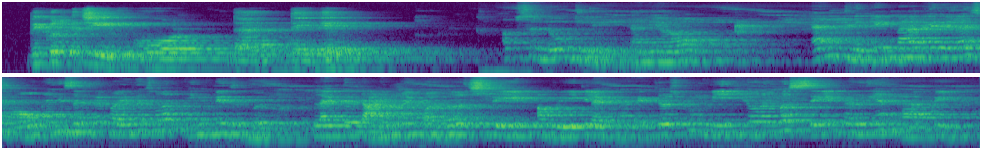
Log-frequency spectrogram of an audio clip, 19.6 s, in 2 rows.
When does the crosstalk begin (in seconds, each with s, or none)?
none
